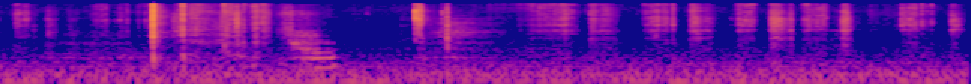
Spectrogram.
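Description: Scissors snipping through folded cardstock in a handful of short, separate cuts, each a sharp click of the blades closing.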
